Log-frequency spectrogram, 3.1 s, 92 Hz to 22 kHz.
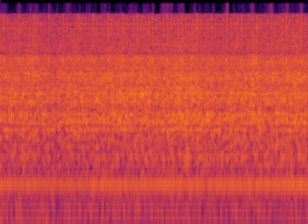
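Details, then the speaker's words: Honda Civic Type R EP3 after replacing the water pump and idler pulley and bleeding the coolant: smooth, even idle with a steady hum and no whine, squeal or rattle; the former noise was the old pump's bearing, now gone. "Sounds really good, driving it sounds nice, everything is perfect on that."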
